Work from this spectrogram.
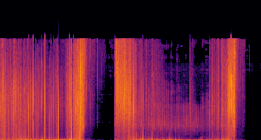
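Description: Fingers repeatedly press and twist a small black plastic cylinder into a white polyethylene foam block. The result is two stretches of dense, crackling, creaky friction with a heavy low rumble and bright scratchy edges, separated by a short silence.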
